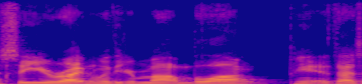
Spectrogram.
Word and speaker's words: Mont Blanc: and its company, and they pronounce it. It's a German. A lot of people think it's French, but it's German. Mont Blanc.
